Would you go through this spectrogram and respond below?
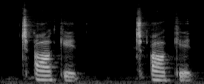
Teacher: you might have heard that harsh CH sound so it's a ejective CH in that one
